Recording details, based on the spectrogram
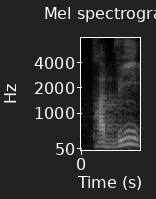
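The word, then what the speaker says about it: דוד: 생각해 볼 수가 있습니다 다드 그가 이게 우리 영 한국말로 비읍 발음이 나긴 나는데 사실은 비이 아니고 더 약하게 발음을 해야 되는 그런 단어 다드 다드 그니까 다드 다드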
